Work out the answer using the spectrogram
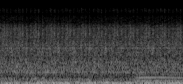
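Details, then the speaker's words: Daihatsu Terios unused for a week, now warm (it was rougher when cold): a low, uneven, loping idle with faint knocking and noticeable engine shake. Valves suspected; the temperature gauge was found swapped, suggesting possible past overheating. "Goyang mesinnya memang agak sedikit tidak normal."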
